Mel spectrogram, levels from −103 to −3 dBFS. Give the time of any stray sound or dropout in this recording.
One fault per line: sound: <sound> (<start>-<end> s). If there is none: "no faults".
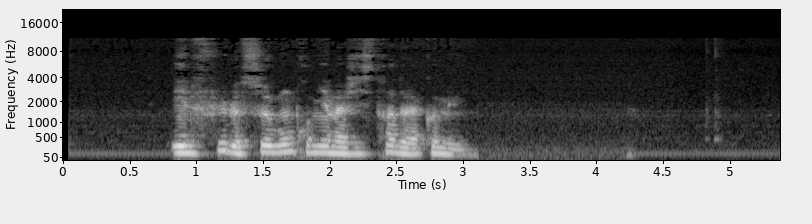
no faults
